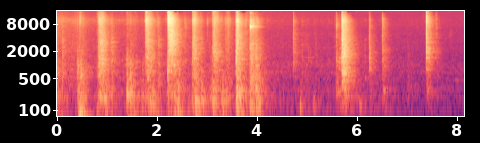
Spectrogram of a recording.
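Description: Footsteps on a bare floor, about two a second, for the first few seconds. Then a few separate sharp knocks as a long wooden stick is poked up at a wall-mounted fuse box to knock out a screw-in plug fuse and cut the power.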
